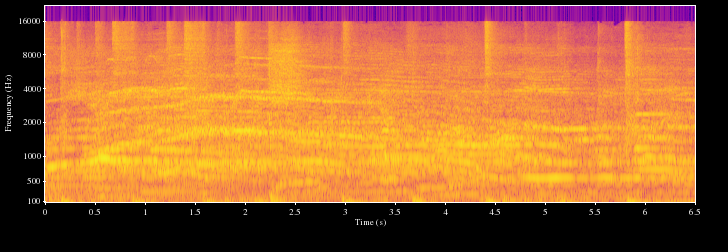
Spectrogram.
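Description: Live band with bass guitar playing under a male singer's long, gliding held notes, over a steady low beat.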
